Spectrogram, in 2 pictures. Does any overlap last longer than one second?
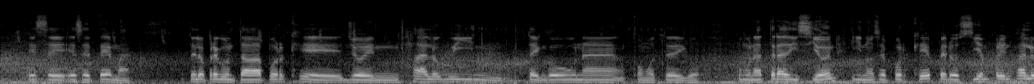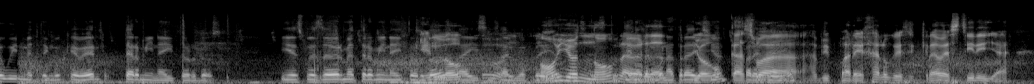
Yes, from 14.5 s

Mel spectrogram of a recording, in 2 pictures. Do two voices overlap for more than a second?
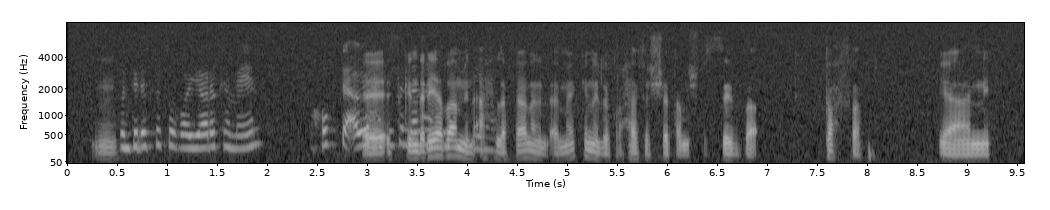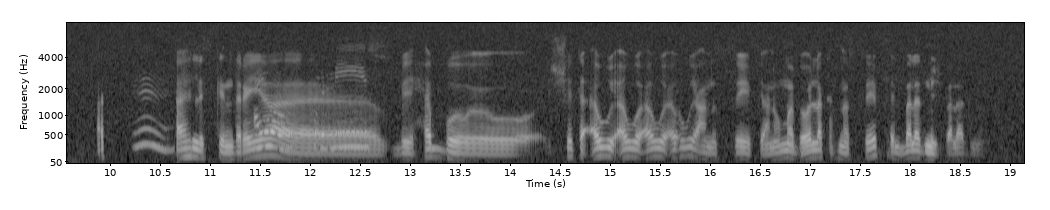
Yes, from 3.0 s

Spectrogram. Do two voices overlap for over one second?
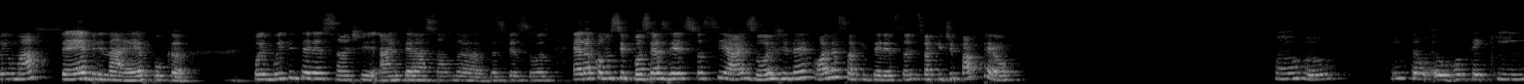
No

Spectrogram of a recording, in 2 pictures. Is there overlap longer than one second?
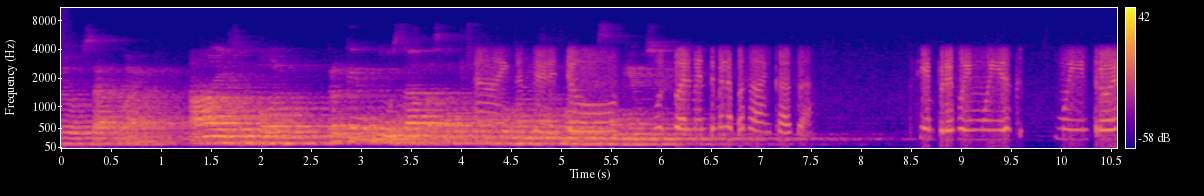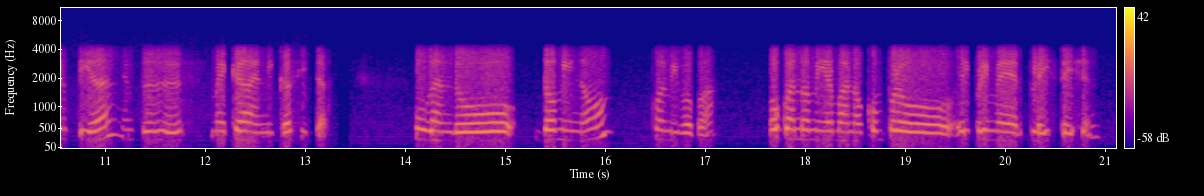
Yes, from 4.1 s

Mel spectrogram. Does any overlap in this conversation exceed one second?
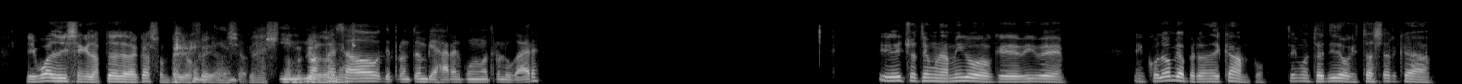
Yes, from 1.9 s

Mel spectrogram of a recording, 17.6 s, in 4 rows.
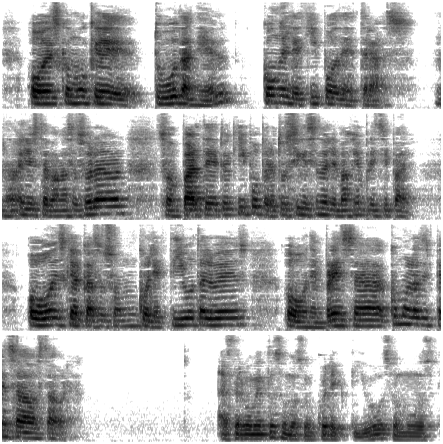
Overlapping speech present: No

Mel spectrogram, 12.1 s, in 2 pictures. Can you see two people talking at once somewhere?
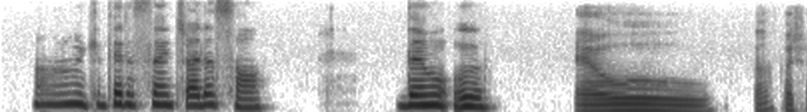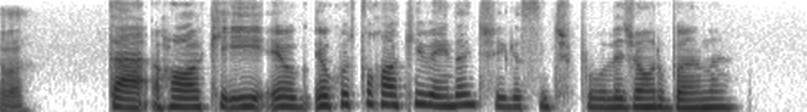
No

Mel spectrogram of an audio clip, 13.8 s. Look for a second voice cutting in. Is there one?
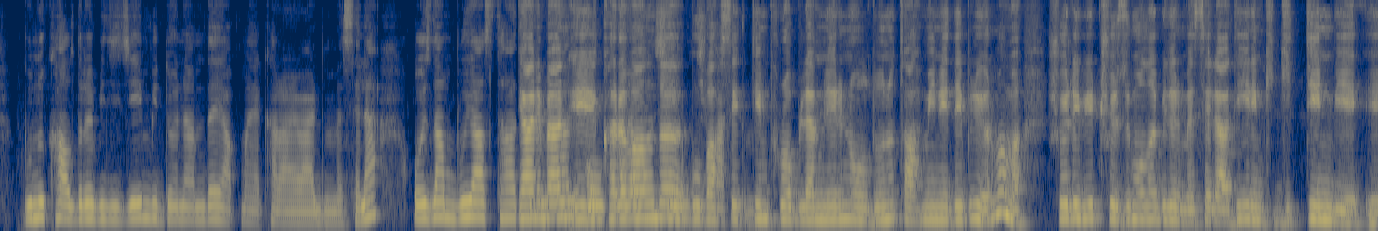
Yes, from 5.2 s

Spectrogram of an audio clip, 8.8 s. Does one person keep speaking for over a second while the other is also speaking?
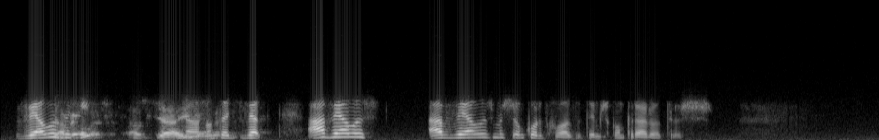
No

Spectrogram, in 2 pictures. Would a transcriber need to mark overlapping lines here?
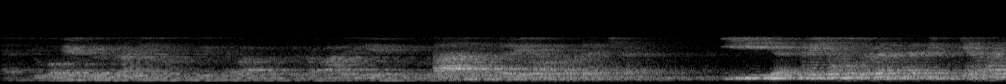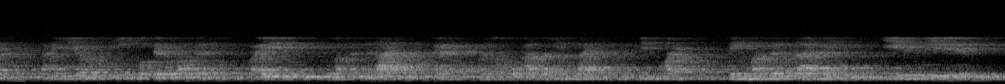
Yes, from 4.3 s

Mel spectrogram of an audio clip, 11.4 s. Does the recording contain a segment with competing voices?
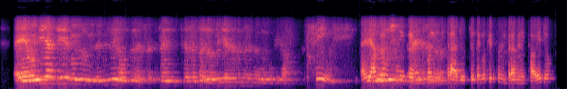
Yes, from 7.3 s

